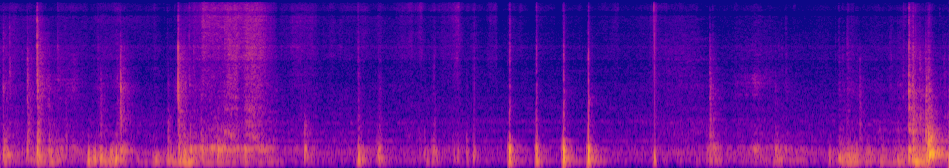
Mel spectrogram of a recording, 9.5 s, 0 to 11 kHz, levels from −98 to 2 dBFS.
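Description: Listening through this recording of sounds, nothing stood out as a technical problem at any point.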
